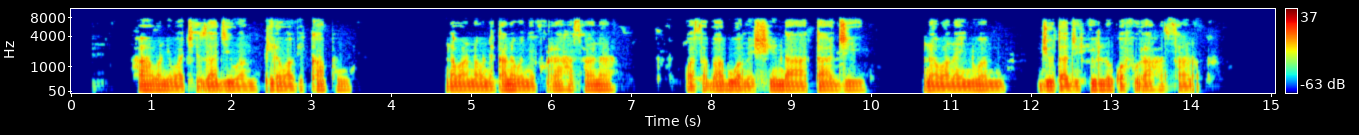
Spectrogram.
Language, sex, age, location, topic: Swahili, male, 18-24, Nakuru, government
